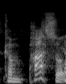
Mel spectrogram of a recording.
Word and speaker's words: Campazzo: We got a correct pronunciation. People have been telling me all this, these different pronunciations. It's the S, Campazzo.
